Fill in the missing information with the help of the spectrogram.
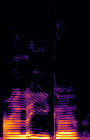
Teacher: Ya sukun sebelumnya harakatnya fathah. Dibacanya dilembutkan dua harakat tidak dibaca panjang. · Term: harfulin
